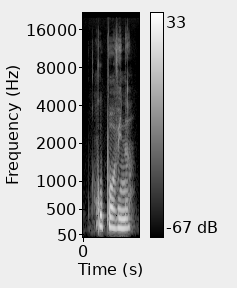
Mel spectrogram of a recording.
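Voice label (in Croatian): "kupovina", Croatian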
